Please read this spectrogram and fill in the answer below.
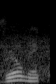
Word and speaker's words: Vrilnik: I did get some confirmation during the intermission that his name is pronounced Vrilnik, despite what the spelling may suggest.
